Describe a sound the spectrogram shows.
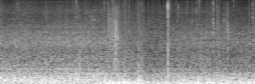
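Aircraft wheels thump onto the runway.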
